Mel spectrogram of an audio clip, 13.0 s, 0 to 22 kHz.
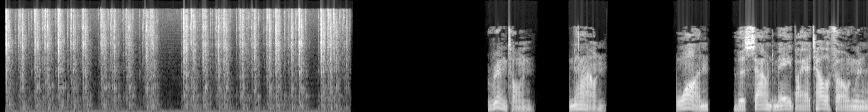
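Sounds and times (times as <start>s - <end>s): typewriter keys clacking: 0.1s - 5.3s.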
